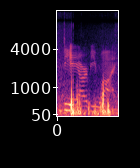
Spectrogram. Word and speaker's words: Derby: But it was spelled a lot D-A-R-B-Y, which meant that it was pronounced Darby. But current pronunciation, when you speak of Derby Street or the Derby House, is to pronounce it D-E-R-B-Y.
